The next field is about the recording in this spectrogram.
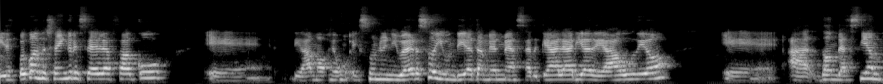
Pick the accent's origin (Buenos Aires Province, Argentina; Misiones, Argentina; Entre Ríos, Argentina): Entre Ríos, Argentina; Paraná; yo soy de acá, de Paraná.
